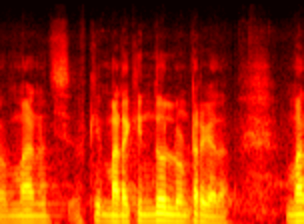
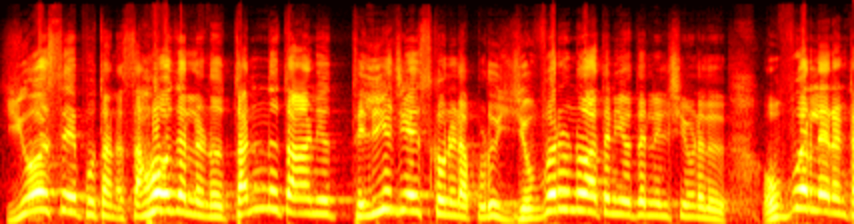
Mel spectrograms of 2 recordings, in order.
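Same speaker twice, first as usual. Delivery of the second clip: loud, high-pitched preacher's declamation; full-force preaching; 8 semitones higher, 8 dB louder than usual. Real, not acted. Preacher telling the congregation how Joseph wept aloud, in full-force preaching. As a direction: proclaim the story at the top of your register.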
